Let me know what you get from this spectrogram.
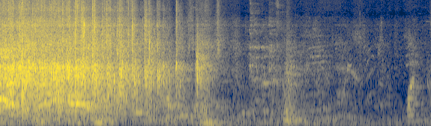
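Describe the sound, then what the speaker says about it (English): Audience applause at a high school band spring concert, dense and loud at first, then thinning into scattered claps and fading over several seconds with a few thumps. "Another round of applause from this."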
